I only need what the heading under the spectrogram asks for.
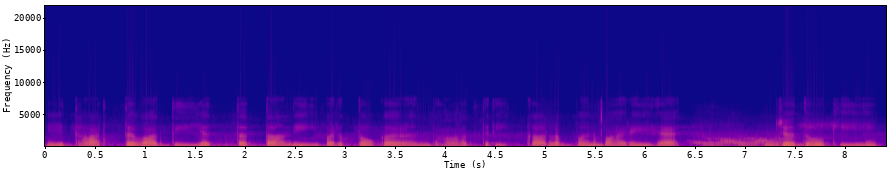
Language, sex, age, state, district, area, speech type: Punjabi, female, 30-45, Punjab, Jalandhar, urban, spontaneous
